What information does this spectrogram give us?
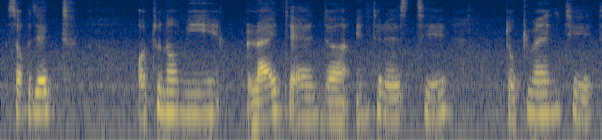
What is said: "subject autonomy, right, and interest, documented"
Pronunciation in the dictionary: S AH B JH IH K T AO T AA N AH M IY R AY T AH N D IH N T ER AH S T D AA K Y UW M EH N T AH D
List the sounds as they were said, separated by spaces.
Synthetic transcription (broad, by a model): S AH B JH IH K T AO T AA N AH M IY L AY T AH N D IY N T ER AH S T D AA K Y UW M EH N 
